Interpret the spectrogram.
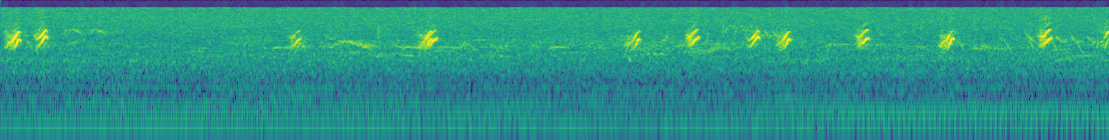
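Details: House martin calls: short, sharp, high chirps given singly or in quick pairs at uneven intervals, over a steady low hum.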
